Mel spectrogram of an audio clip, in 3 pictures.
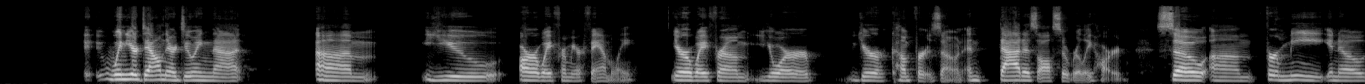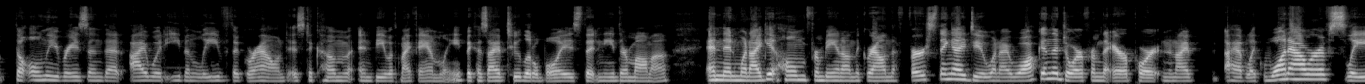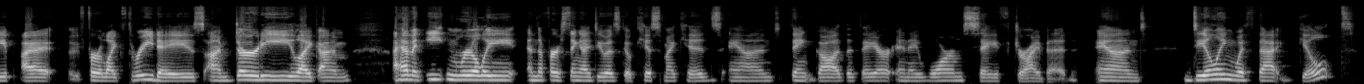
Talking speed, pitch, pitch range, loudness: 200 wpm, 180 Hz, 170-195 Hz, -19 LUFS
